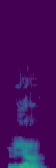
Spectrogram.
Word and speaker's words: lien: L avec yin, lien.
